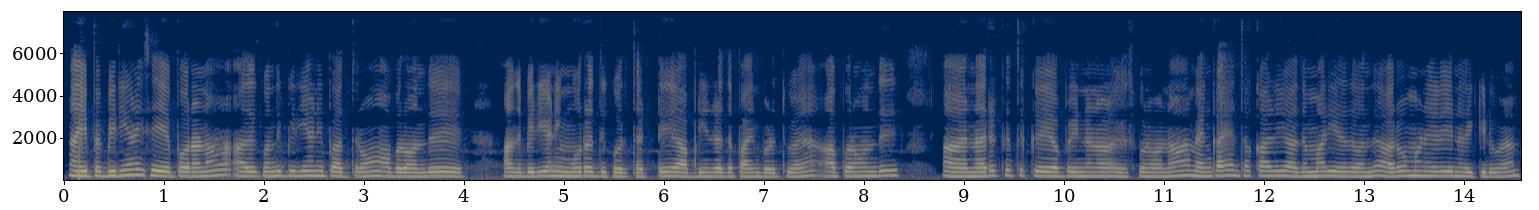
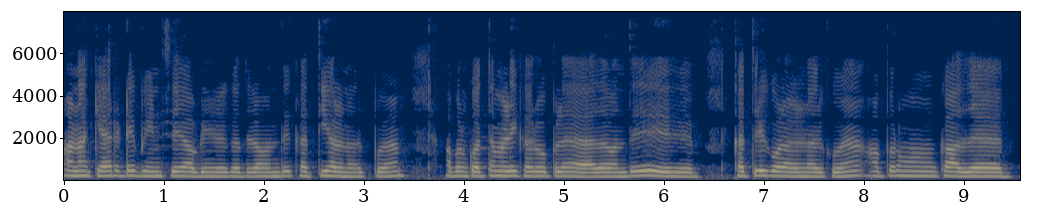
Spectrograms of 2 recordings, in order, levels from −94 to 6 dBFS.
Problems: none marked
